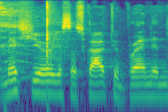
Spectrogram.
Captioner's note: laughs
